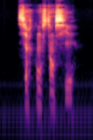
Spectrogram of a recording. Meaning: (verb) past participle of circonstancier; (adjective) 1. circumstantial 2. particular 3. detailed
- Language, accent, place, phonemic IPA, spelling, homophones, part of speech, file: French, France, Lyon, /siʁ.kɔ̃s.tɑ̃.sje/, circonstancié, circonstanciée / circonstancier / circonstanciés, verb / adjective, LL-Q150 (fra)-circonstancié.wav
